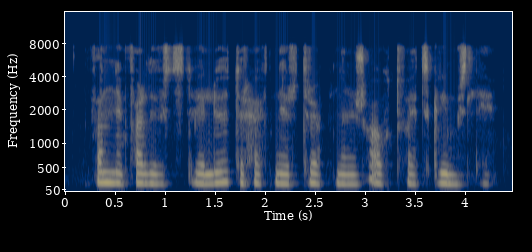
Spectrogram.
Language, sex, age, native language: Icelandic, female, 14, Icelandic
